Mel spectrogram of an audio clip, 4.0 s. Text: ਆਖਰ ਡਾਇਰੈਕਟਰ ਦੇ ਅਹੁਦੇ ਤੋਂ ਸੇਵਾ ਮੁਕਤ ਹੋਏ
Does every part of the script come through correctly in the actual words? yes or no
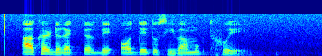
yes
